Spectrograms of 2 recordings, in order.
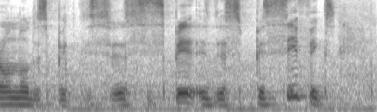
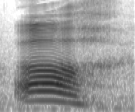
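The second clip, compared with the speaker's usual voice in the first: loud, raised groan of dismay; exasperated groan; 4 semitones higher, 8 dB louder than usual. Real, not acted. Exclaims in disgust at the humiliation.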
